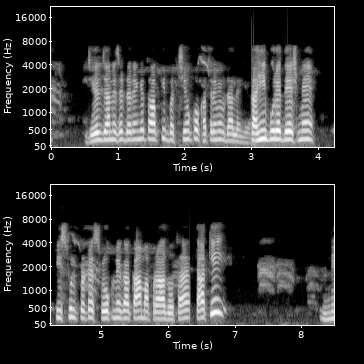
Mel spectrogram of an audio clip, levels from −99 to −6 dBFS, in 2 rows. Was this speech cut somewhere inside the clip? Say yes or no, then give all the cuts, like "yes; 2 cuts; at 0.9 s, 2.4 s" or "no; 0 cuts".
yes; 2 cuts; at 2.9 s, 6.4 s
